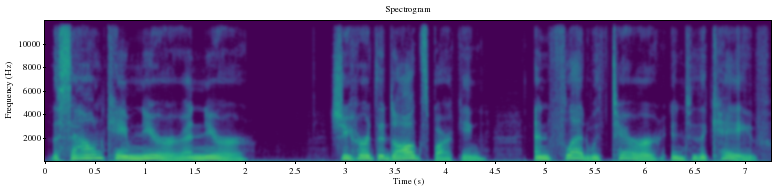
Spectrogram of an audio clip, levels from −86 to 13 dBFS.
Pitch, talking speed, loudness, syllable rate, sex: 215 Hz, 150 wpm, -16 LUFS, 3.9 syllables/s, female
